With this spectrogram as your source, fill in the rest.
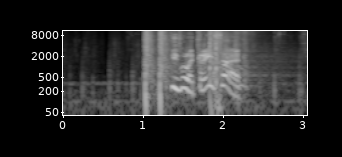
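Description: A gun fires loudly in a few quick shots.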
